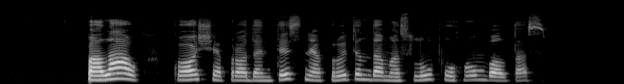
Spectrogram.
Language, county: Lithuanian, Klaipėda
